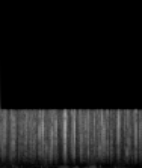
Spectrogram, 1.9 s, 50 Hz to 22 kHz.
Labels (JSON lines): {"label": "biophony, cascading saw", "recorder": "SoundTrap 600 or HydroMoth"}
